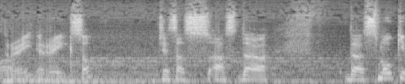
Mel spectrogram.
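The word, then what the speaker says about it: Röyksopp: if you know about the Norwegian group uh Roop you would probably call it but it's pronounced reop just a the the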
